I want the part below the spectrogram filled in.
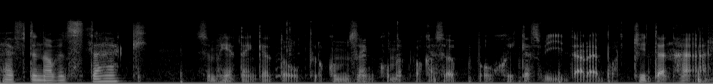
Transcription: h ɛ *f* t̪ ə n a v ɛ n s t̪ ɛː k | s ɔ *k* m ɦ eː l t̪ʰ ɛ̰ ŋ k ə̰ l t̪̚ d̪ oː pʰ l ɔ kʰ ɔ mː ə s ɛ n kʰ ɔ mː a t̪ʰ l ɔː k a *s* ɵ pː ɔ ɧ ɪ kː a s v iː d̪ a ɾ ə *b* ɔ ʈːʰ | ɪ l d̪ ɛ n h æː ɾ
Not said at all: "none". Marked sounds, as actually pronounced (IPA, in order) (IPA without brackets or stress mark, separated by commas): f, none, s, b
